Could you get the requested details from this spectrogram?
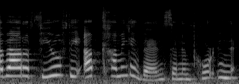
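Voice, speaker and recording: The speech moves at a fairly quick pace with very wide pitch swings. Light background noise is present. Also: woman. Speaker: news anchor. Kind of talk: news reading. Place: studio. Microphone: lapel.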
